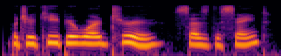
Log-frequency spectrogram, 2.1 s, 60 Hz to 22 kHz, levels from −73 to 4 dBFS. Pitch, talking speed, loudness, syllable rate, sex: 220 Hz, 255 wpm, -16 LUFS, 4.8 syllables/s, female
